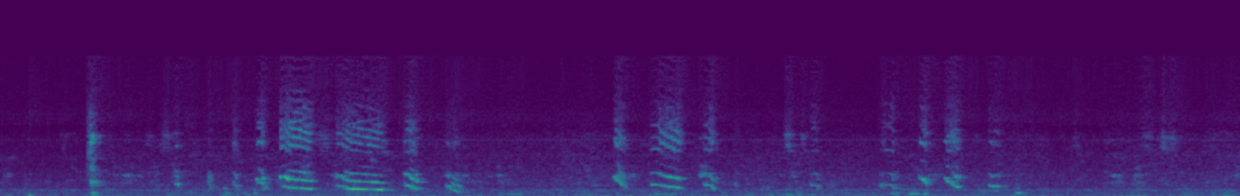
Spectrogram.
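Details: Cavalier King Charles Spaniel puppies at play inside a house give high, falling whimpers and short squeaky yips in small clusters, with quiet background noise between bursts.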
